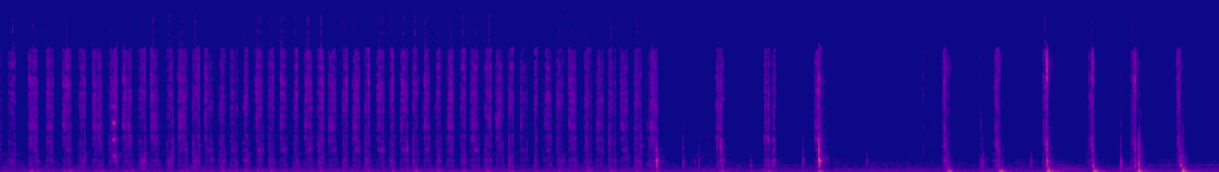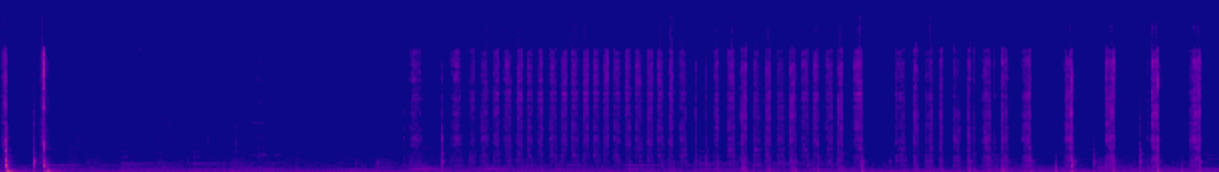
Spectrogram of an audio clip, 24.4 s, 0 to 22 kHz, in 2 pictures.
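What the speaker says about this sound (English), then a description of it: "This plank is too low, this one is too tall, so that's why it is important to scrape it now." Blade scraping a wooden plank on the beakhead of a 1:76 scale Model Shipways Mayflower (1620) kit, a run of sharp rasping strokes in a steady rhythm, close and fairly loud, then quieter rubbing.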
